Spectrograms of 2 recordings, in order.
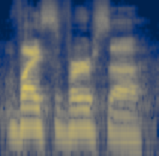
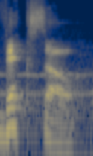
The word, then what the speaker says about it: vice versa: Oh, vice versa. Vice versa. I see. See, in my mind, I was pronouncing it Vixo, so it didn't even, like, I couldn't have gotten there, I don't think.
